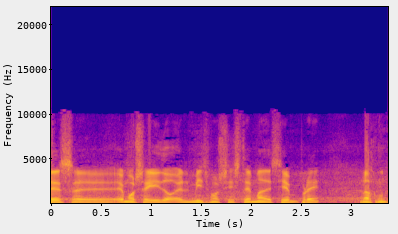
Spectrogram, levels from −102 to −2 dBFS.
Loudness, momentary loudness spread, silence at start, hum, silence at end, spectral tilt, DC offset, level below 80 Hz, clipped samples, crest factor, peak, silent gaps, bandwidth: -18 LUFS; 6 LU; 0 s; none; 0 s; -5.5 dB/octave; under 0.1%; -46 dBFS; under 0.1%; 16 dB; -2 dBFS; none; 11 kHz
